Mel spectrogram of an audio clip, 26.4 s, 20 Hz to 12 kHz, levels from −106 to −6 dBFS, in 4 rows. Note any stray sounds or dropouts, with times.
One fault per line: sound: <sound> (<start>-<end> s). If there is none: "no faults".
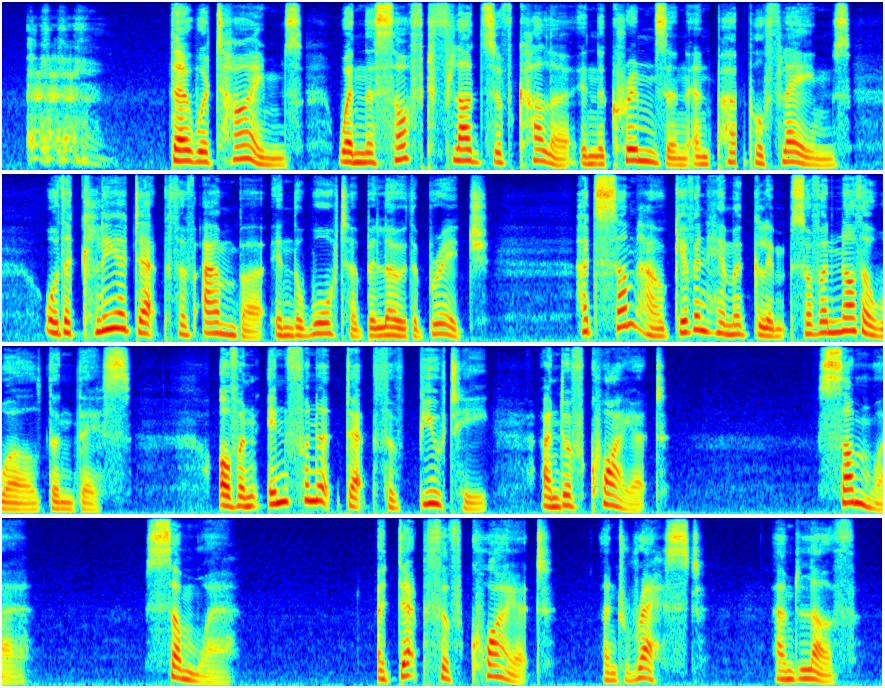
sound: throat clearing (0.2-0.9 s)
sound: dropout (5.5-5.6 s)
